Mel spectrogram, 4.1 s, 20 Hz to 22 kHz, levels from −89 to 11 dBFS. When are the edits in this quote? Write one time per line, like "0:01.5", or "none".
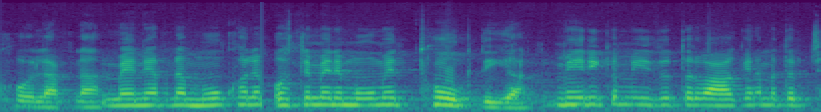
0:01.0
0:02.7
